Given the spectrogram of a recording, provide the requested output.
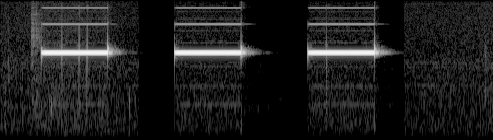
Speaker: when a smoke detector is in full alarm it will make a sound like this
